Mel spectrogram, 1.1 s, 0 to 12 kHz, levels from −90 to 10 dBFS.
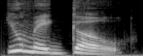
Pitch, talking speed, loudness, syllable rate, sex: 235 Hz, 165 wpm, -15 LUFS, 3.4 syllables/s, female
